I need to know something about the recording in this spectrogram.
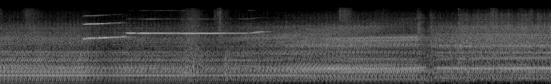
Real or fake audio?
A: real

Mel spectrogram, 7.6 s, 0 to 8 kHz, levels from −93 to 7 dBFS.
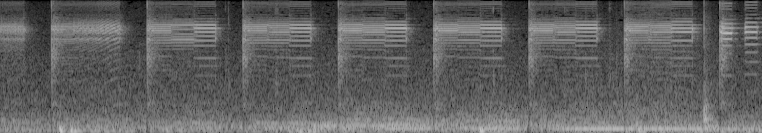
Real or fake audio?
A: real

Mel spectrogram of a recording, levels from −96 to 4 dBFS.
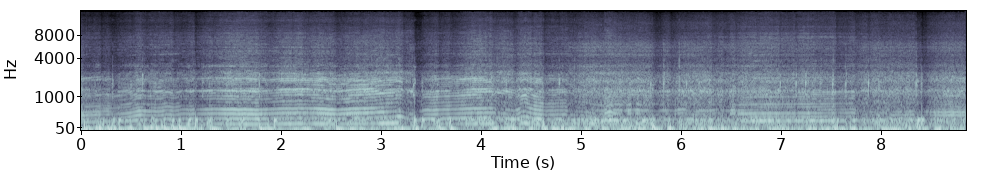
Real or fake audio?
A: real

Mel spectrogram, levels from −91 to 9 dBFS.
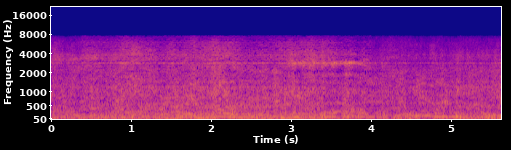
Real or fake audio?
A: fake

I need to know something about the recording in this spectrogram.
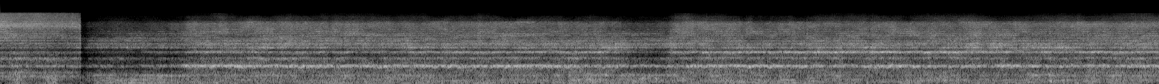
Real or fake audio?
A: fake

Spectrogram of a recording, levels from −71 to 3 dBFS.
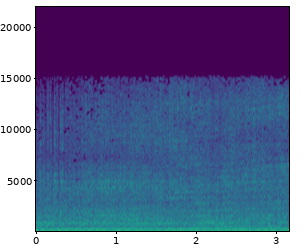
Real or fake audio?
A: real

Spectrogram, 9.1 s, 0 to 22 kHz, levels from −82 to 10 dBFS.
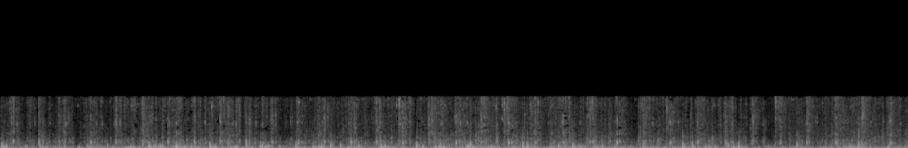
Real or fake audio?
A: real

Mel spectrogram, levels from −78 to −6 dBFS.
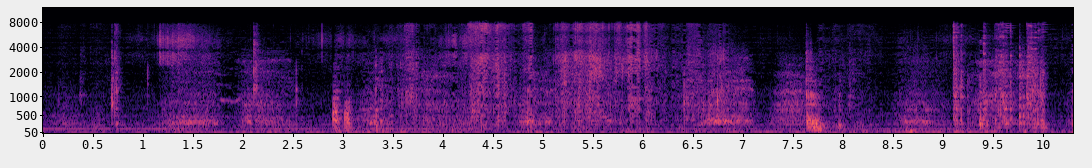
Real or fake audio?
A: real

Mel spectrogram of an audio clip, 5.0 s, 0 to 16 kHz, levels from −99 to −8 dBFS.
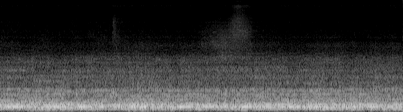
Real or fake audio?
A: fake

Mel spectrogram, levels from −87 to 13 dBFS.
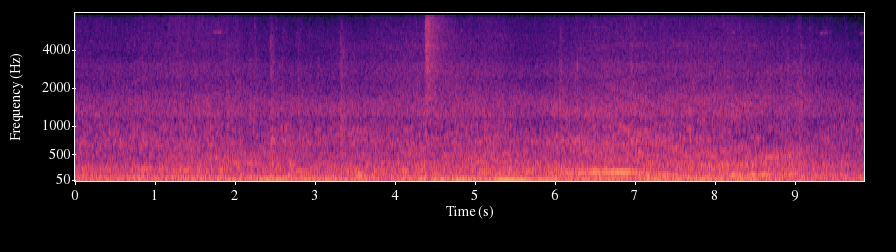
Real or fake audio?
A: real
